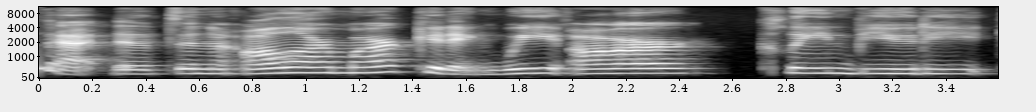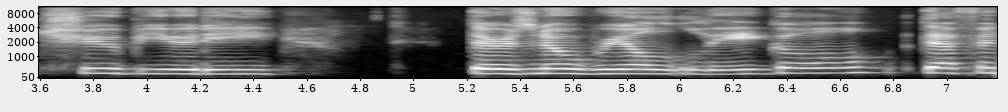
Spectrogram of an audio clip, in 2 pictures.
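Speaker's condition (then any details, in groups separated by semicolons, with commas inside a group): No condition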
